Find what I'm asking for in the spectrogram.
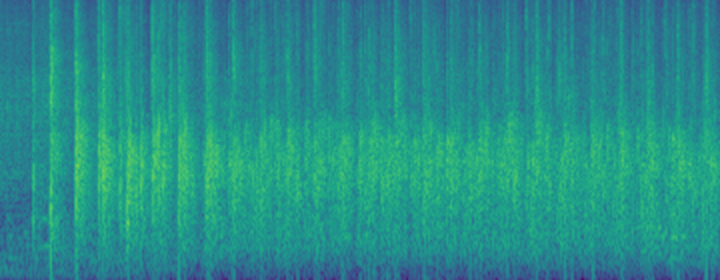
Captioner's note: applause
